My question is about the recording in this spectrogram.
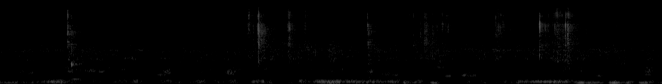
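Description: Faint eating sounds from a person eating by hand: chewing with wet mouth clicks and the crisp tearing and crunching of fresh curly lettuce leaves. A few sharp clicks stand out, about a second in, past the middle and near the end, over a low steady hum.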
